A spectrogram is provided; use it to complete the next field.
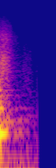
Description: TEAR.wav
